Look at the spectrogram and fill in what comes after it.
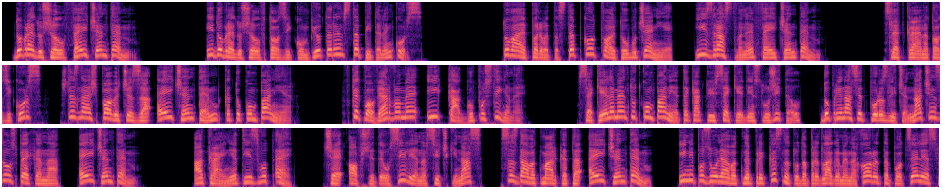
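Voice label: Bulgarian, male, e-learning; voice demos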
